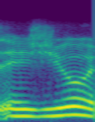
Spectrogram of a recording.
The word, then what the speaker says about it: Azure: as your so people how are you going to pronounce azure is it azur or Azure that's really up to you there's no hard and fast room so the name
